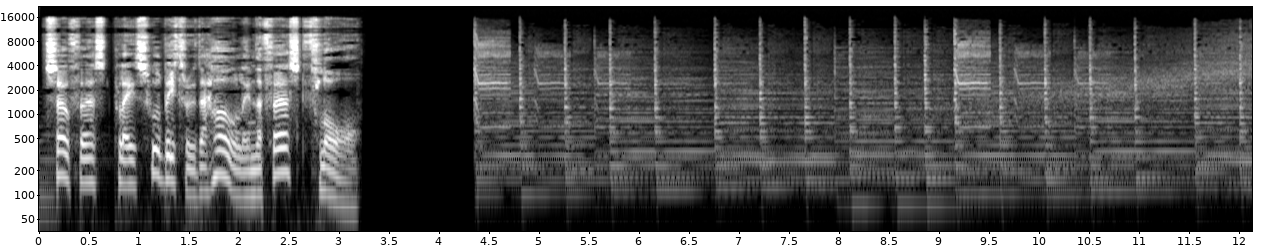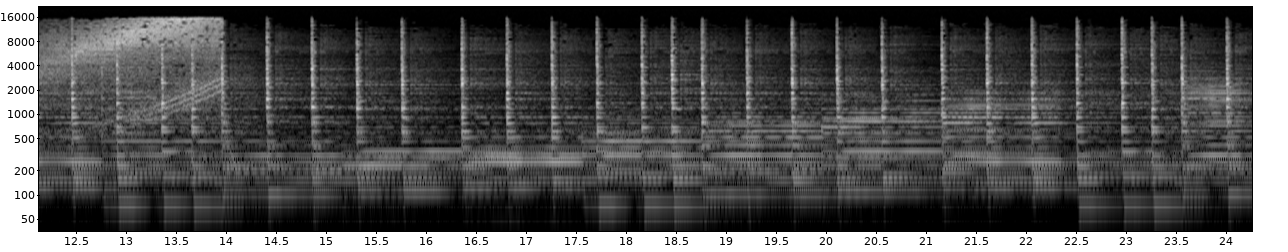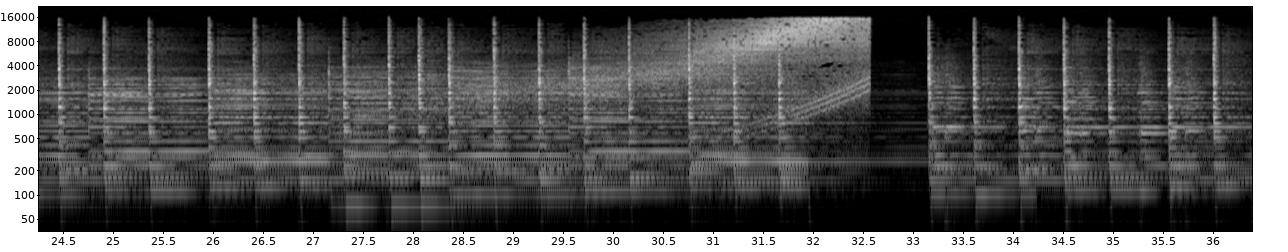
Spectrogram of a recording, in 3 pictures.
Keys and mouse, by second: 3.9 KP_7, 4.7 z, 5.3 shift+drag, 6.4 g, 6.8 shift+z, 8.8 click, 9.9-10.3 middle drag, 10.5 shift+middle click, 10.9 z, 11.3 middle click, 11.5 shift+middle drag, 12.2 drag, 13.0-13.5 middle drag, 14.1 g, 14.3 z, 15.5 click, 16.1 g, 16.3 x, 18.2 click, 18.6-19.6 middle drag, 20.0-20.3 middle drag, 20.3-20.7 shift+middle drag, 21.0 g, 21.2 y, 22.2 click, 22.4-22.9 middle drag, 23.2 s, 25.1 drag, 25.5 middle click, 26.1 g, 26.2 y, 27.2 click, 27.7 middle drag, 28.4 shift+middle click, 28.9 middle click, 29.7 shift+middle drag, 30.1-30.8 middle drag, 31.4 s, 32.5 click, 32.8 middle click, 33.5 s, 34.4 click, 34.6 r, 34.8 z, 36.1 KP_1, 36.3 KP_8.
